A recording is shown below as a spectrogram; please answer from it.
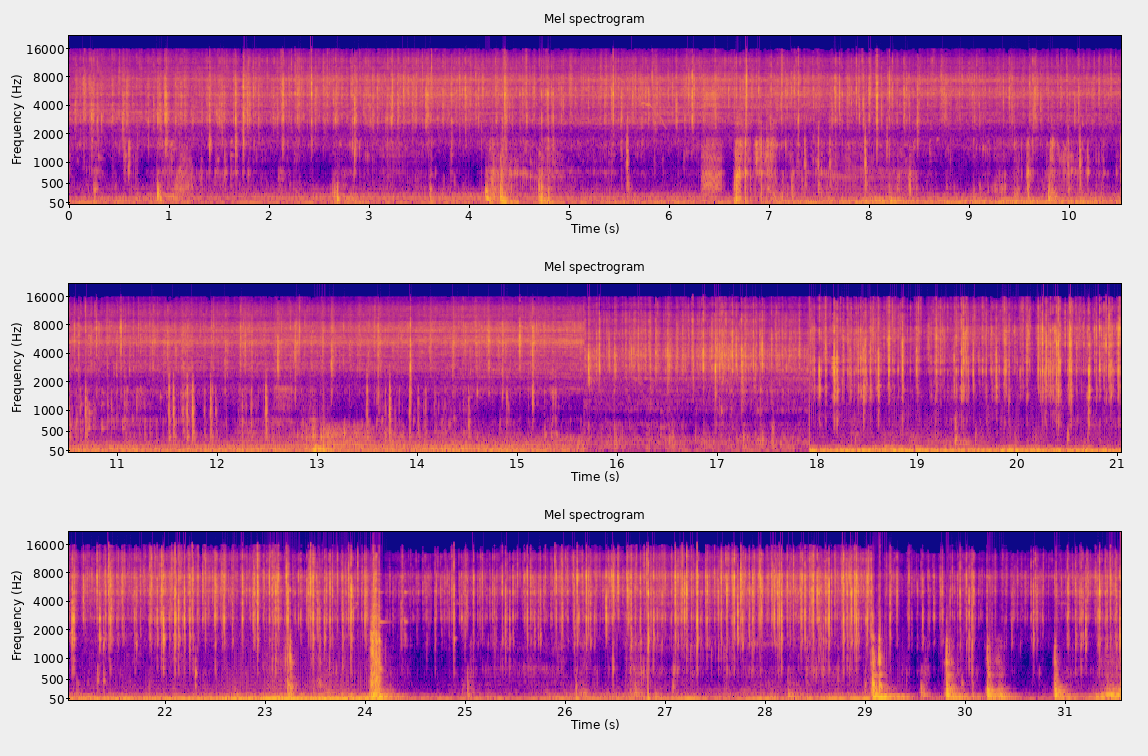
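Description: Underwater sound heard through a camera in the sea: a steady, muffled rumble of moving water with scattered clicks and crackles, louder for a stretch past the middle.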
